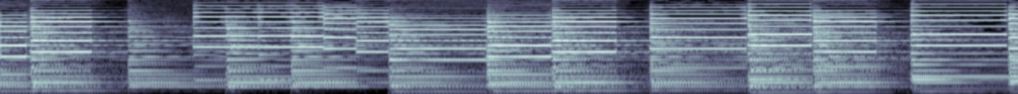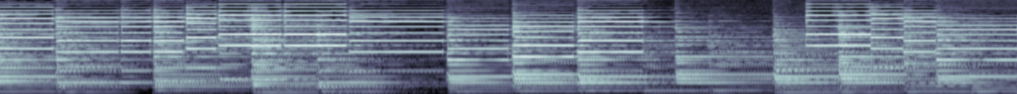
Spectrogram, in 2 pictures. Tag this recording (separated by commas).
Music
